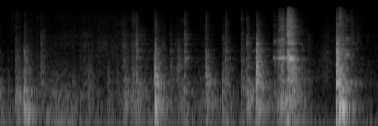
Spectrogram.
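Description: Fluorescent tube being twisted and worked out of its tombstone sockets in a ceiling light fixture: a run of irregular scraping clicks and rattles, with a louder knock about four and a half seconds in.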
